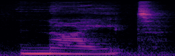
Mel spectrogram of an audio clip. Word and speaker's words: night: one is called bright night notice the silent G H letter pair in both bright and night you're going to see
